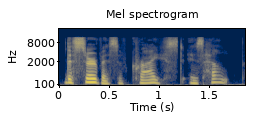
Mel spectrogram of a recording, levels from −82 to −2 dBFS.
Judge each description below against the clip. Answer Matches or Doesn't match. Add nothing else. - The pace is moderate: Matches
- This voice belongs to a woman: Matches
